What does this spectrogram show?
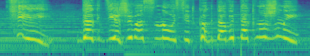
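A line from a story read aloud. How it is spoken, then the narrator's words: Shouting skyward. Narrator (Russian): Выкрикнула я в небо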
